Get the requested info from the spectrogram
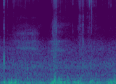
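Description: Footsteps and rustling in dry leaf litter and brush, with uneven low rumble and a few faint crackles and clicks.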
